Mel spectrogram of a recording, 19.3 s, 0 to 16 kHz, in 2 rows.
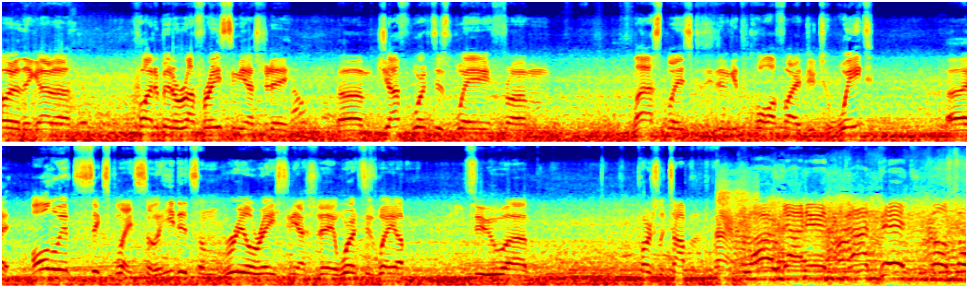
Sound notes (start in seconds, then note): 17.1 static sound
